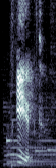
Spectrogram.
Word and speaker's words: eat: En la palabra comer, por ejemplo, notamos que la vocal E con la vocal A están juntas en la misma sílaba. Por lo tanto, la pronunciación correcta es eat.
